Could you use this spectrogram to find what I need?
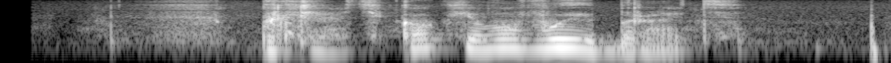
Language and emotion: Russian, angry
